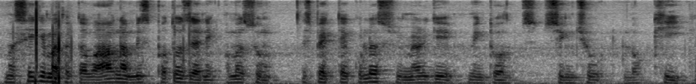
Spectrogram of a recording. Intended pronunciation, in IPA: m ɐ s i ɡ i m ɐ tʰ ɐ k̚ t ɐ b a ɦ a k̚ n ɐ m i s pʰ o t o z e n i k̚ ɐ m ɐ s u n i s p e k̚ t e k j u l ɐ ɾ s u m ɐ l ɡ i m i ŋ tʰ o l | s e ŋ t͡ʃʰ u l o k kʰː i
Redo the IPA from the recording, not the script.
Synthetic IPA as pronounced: m ɐ s i ɡ i m ɐ tʰ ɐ k̚ t ɐ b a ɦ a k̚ n ɐ m i s pʰ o t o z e n i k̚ ɐ m ɐ s u ŋ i s p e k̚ t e k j u l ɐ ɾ s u m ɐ ɾ ɡ i m i ŋ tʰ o l | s i ŋ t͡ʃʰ u l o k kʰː i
